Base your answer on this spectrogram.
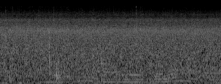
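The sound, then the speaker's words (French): Outdoor rainfall pouring over people who are washing themselves in it, a dense, even hiss that holds steady and loud from start to finish without pauses. “Là on est sous la pluie, c'est génial. On est tous en train de se laver par la flotte.”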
